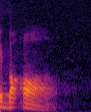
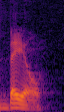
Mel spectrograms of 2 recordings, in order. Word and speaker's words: Baal: Everybody say Baal. You might also hear him pronounced in English as Baal.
